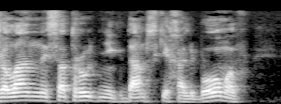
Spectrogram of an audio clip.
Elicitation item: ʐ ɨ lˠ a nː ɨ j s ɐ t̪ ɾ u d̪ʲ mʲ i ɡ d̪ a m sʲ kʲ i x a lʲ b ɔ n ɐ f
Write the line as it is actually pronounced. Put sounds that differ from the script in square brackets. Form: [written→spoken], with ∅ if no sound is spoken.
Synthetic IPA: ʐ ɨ lˠ a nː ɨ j s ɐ t̪ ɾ u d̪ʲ [mʲ→nʲ] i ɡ d̪ a m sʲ kʲ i x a lʲ b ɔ [n→m] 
